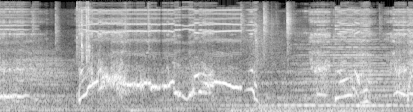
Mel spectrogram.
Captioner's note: screaming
